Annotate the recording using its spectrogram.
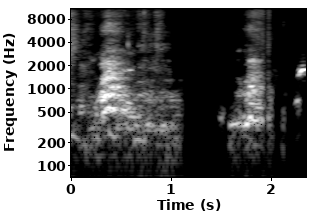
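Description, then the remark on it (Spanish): Loud dogs barking: a long, rough burst of barking, a short gap, then another harsh bark followed by a few quick, higher yips. “Están aventando los perros aquí.”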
